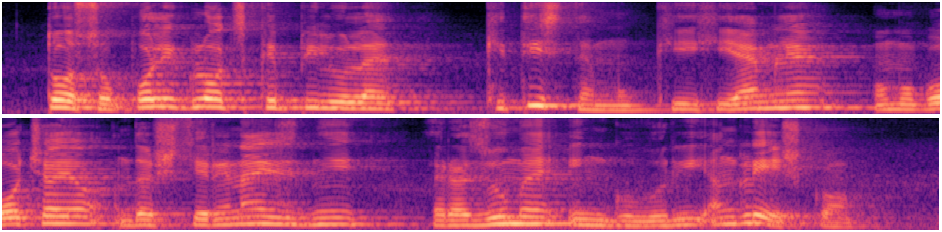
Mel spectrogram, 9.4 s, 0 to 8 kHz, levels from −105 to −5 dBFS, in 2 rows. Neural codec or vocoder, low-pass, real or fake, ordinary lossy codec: none; none; real; none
